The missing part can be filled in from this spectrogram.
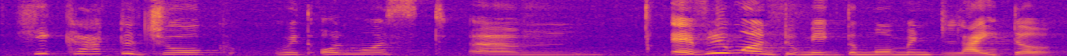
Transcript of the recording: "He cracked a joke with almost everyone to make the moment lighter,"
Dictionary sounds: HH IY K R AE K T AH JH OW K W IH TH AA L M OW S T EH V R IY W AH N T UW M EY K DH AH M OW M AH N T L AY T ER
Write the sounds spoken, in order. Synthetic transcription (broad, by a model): HH IY K R AE K T AH JH OW K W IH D AA L M OW S T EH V R IY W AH N T UW M EY K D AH M OW M AH N T L AY T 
